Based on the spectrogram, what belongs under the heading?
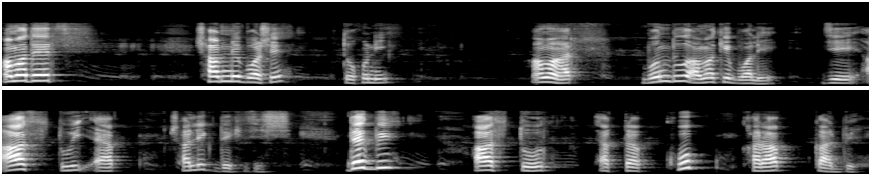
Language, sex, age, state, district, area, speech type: Bengali, male, 45-60, West Bengal, Dakshin Dinajpur, urban, spontaneous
